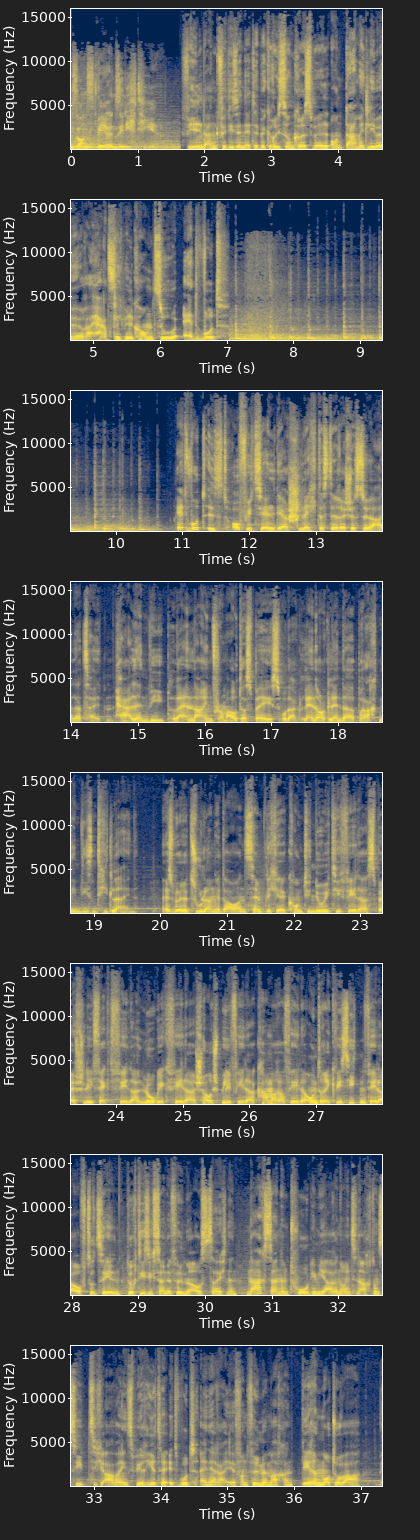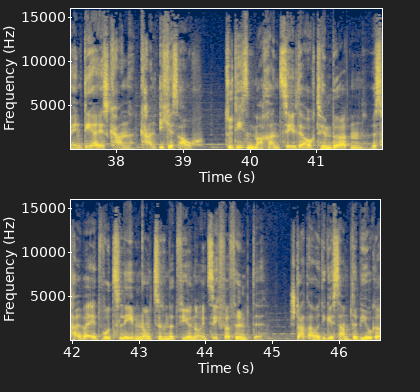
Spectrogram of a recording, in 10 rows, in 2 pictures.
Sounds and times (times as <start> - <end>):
Speech: 0.0 - 7.1, 10.9 - 46.6
Music: 0.0 - 46.6.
